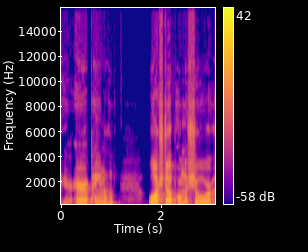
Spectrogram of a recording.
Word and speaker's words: arapaima: A 10-foot arapaima, let me just pronounce this correctly here, arapaima, washed up on the shore of Cape Coral's J.C.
